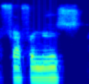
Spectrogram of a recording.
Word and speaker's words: Pfeffernuss: There's a silent P in the beginning there. Pfeffernuss.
